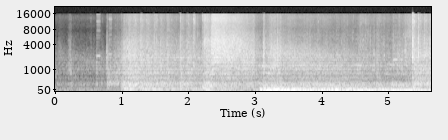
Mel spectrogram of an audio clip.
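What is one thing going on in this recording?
Loud battle noise rumbles and crackles in a shooting game.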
